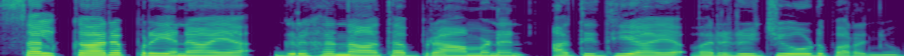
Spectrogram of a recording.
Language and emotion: Malayalam, neutral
